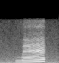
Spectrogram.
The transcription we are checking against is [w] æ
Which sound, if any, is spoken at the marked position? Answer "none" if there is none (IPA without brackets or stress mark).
w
